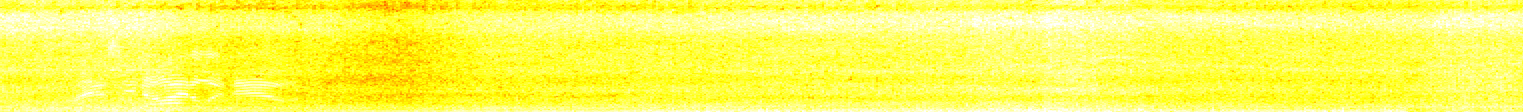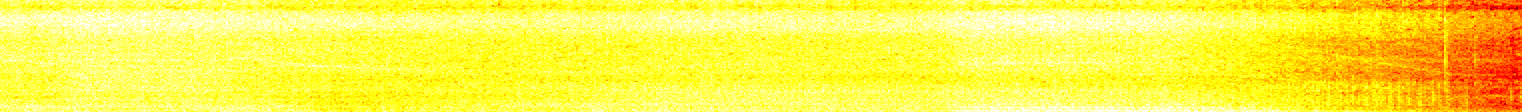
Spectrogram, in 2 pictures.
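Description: A Cummins diesel engine in a burnout truck build idles high with a loud, steady drone that dips slightly midway, swells again near the end, then fades, while people talk over it.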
